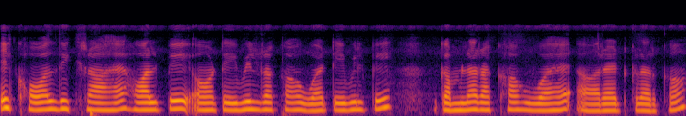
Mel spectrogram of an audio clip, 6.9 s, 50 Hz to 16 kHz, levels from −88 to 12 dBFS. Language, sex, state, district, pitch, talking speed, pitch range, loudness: Hindi, female, Chhattisgarh, Raigarh, 195 Hz, 190 wpm, 185-205 Hz, -17 LUFS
